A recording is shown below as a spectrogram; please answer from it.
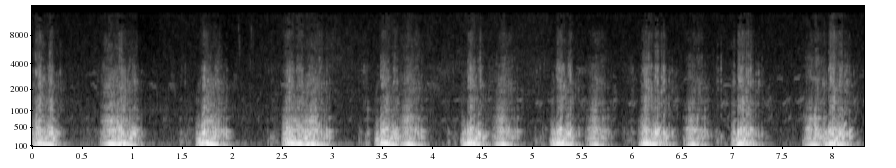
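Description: A lion gives a series of deep, booming grunting roars, roughly one per second.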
